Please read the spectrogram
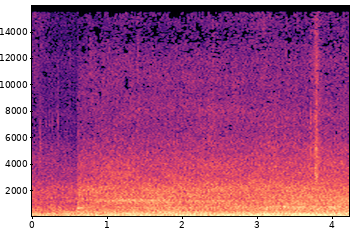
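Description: A motor vehicle engine running close by over street traffic noise: a steady low rumble that grows a little louder in the second half, with a short high tick near the end.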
